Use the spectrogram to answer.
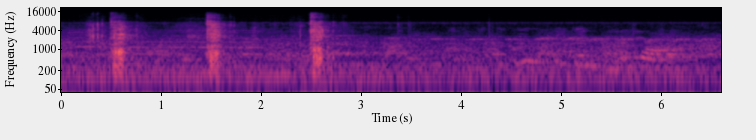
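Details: Three short coughs about a second apart after singing, followed by faint talk and background music.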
